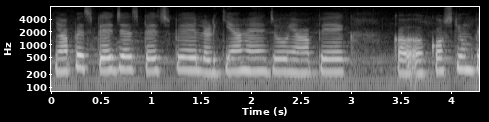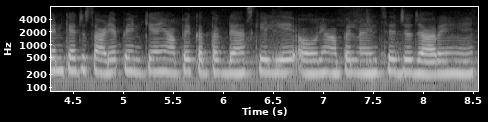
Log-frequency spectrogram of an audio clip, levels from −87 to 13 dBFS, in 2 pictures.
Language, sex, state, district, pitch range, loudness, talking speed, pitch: Hindi, female, Delhi, New Delhi, 215-240 Hz, -16 LUFS, 260 wpm, 225 Hz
